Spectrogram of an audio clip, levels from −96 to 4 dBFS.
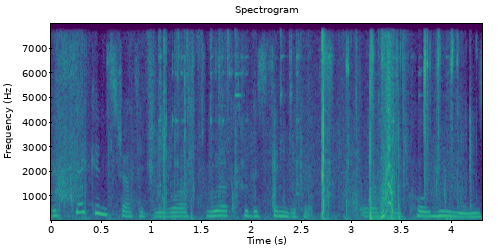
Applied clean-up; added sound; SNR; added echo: none; Zipper (clothing); -3 dB; none.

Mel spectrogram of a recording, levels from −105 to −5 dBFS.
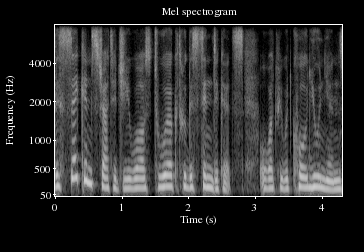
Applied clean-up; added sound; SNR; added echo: none; none; none; none.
